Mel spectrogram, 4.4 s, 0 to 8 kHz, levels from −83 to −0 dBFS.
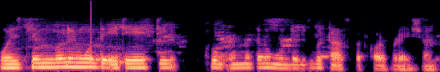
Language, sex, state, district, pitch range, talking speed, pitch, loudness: Bengali, male, West Bengal, Kolkata, 110-125 Hz, 125 wpm, 120 Hz, -15 LUFS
